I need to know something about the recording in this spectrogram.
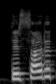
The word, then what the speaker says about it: decided: decided to play a trick. trick은 무슨 뜻이죠? 속임수란 뜻이죠. 그래서 player trck은 장난을 치거나 속임수를 쓰는 것을 뜻합니다. decided의 D는 모험사에 끼워서 굴러가는 소리로 decided. 그리고 trick처럼 t은 발음해 주세요.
